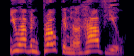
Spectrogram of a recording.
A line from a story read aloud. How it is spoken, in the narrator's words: Dandan snaps at Barnes and Coley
